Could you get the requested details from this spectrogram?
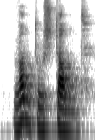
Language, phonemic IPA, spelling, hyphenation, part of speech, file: Dutch, /ˈʋɑn.tuˌstɑnt/, wantoestand, wan‧toe‧stand, noun, Nl-wantoestand.ogg
- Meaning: an incorrect, immoral or illegitimate condition or situation, a wrong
